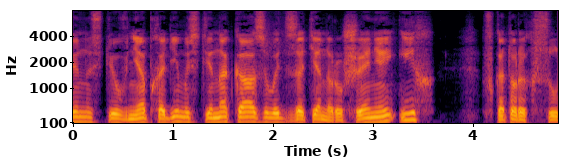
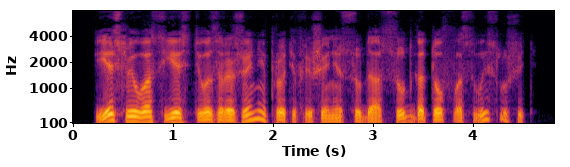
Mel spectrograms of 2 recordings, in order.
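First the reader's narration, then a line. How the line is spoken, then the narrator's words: Soft, gentle. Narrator (Russian): сказал Мармадюк Темпл мягко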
